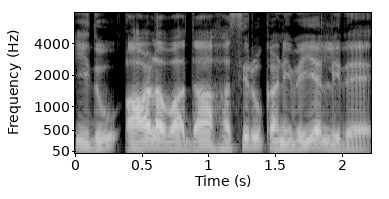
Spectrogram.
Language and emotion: Kannada, neutral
